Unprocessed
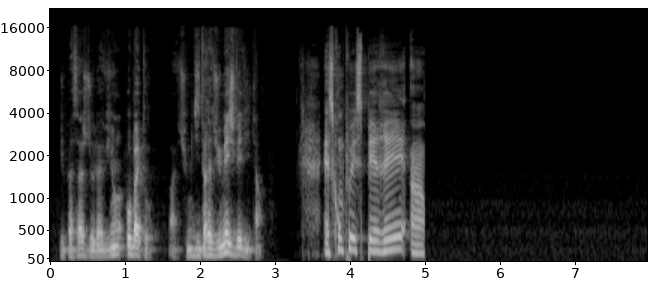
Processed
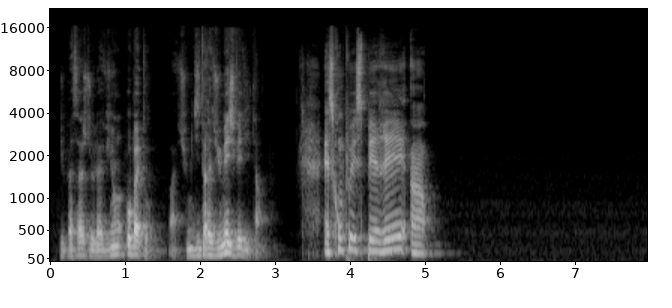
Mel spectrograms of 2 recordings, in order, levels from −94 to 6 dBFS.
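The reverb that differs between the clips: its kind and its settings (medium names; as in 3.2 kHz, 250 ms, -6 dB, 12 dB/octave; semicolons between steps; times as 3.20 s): simulated room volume 250 m³, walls furnished, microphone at 0.41 m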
